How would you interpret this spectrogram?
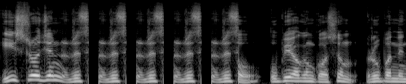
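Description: From 0.88 s to 2.39 s the speech falls into a stutter with silent gaps. The same 270 ms burst plays four times, each followed by about 106 ms of dead digital silence, so it recurs every 375 ms at a steady pace. The likely cause is a stalled player or stream replaying its last fragment at each retry before running empty. The true audio for that stretch is simply missing. The silences set it apart from a seamless loop, and the repetition sets it apart from plain dropouts.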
